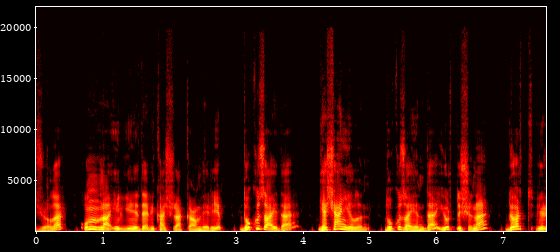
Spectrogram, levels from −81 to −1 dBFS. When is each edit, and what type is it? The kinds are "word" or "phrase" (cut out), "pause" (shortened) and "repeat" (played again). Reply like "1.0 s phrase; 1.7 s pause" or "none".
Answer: none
